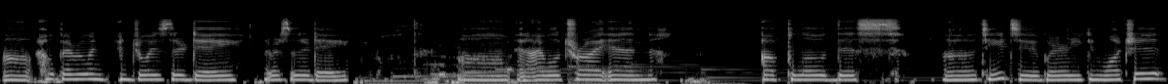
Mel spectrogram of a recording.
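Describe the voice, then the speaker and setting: A woman's voice: medium pitch, little pitch movement, takes it slowly, a little mellow, clear, resonant tone. A young woman streaming her solo game development, chatting casually with lots of fillers and trailing thoughts, her nose stuffy and throat sore. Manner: rambling, hesitant, many fillers. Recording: faint music behind.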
